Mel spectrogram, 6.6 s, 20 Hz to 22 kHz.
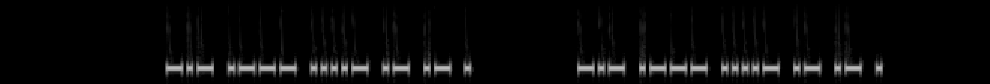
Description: Morse code, heard as a keyed tone, about 36 wpm, 700 Hz. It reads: KJ4AAE KJ4AAE
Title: USA Call Signs - 6 Characters - Repeated 2x - 35wpm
